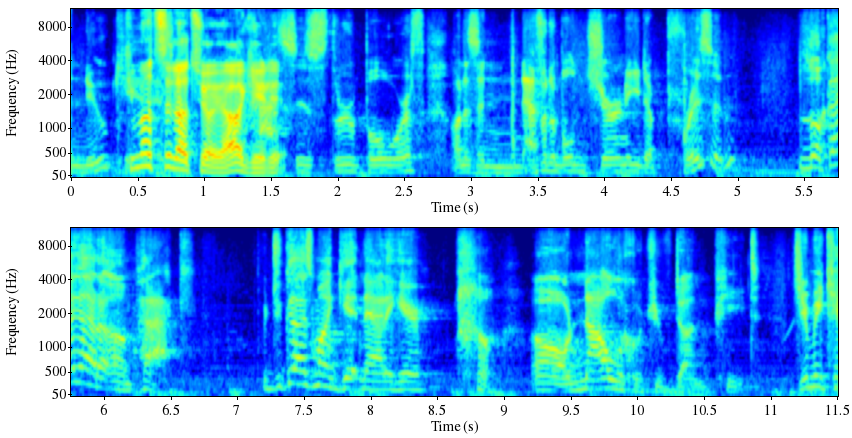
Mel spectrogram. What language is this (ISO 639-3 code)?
tur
